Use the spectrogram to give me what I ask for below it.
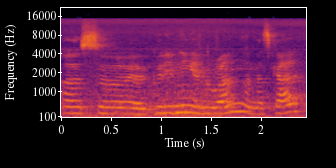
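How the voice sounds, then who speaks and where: A woman's voice: a little high, steady tone, fast talker. Young woman, echoey noisy sound. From Paris, France. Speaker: panel guest, law student. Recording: echoey with loud background noise.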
